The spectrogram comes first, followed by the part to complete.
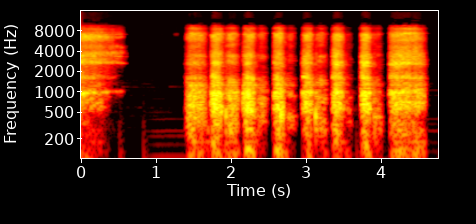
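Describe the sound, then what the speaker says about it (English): Quick, shallow breaths taken in a steady series of short puffs after a single longer breath and a pause, close and clear with no talking. "Or you can do shallow breathing exercises"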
